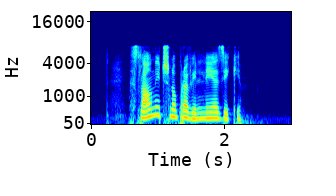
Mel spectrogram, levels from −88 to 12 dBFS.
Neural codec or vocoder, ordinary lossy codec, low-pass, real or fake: none; none; 7.2 kHz; real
